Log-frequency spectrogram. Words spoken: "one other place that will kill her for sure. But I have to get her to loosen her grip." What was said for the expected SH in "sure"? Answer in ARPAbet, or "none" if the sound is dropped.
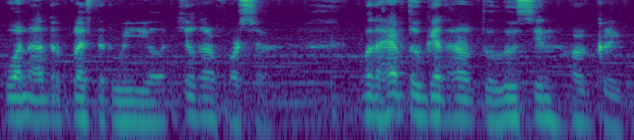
S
